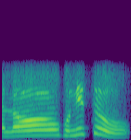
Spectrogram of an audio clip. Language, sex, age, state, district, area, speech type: Assamese, female, 60+, Assam, Lakhimpur, urban, conversation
